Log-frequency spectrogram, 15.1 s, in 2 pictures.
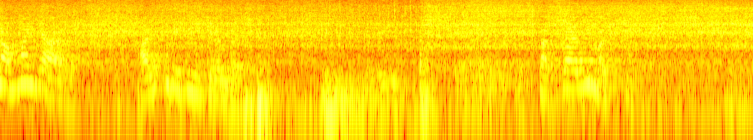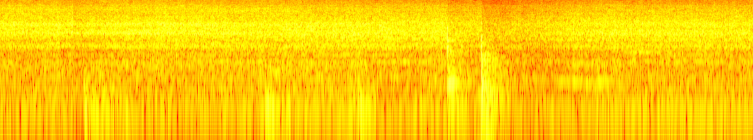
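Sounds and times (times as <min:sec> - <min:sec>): vegetables sizzling in hot oil: 0:00.0 - 0:15.0
sharp knocks: 0:12.0 - 0:12.6.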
